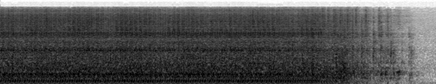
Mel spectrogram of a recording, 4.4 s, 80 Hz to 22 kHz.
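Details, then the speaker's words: Craftsman 22-inch push mower after bending the throttle linkage to fix overspeed, blade not yet replaced: steady, even buzz at constant pitch, then the engine cuts and winds down; speed much better, perhaps slightly low. "it's much better it could go a little bit faster but i'm not going to change that"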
